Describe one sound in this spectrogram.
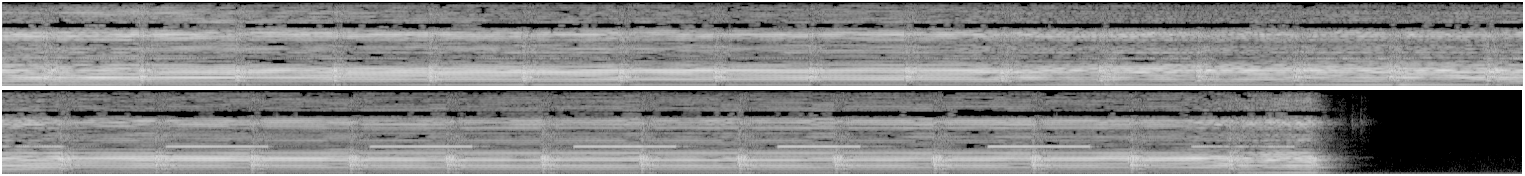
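A fire alarm horn blares loudly in a rapid, steady pulsing pattern, then stops abruptly.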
